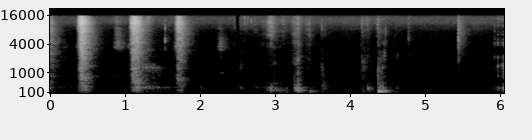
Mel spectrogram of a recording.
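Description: Faint, scattered soft rustles and taps of a deck of oracle cards being handled: a card is drawn from the deck and the deck is laid down on the spread.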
